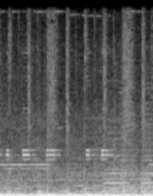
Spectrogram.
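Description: Steady road traffic rumbles through, with cars passing close by in a continuous low engine drone and occasional swells as vehicles go past. No one speaks.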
